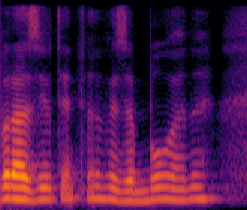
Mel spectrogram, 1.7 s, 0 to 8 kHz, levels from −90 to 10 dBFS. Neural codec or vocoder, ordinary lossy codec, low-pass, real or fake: codec, 24 kHz, 1.2 kbps, DualCodec; none; 7.2 kHz; fake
